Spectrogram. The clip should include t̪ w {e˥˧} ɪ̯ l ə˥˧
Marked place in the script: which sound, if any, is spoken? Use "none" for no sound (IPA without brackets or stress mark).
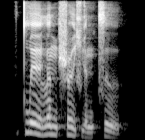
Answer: e˥˧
